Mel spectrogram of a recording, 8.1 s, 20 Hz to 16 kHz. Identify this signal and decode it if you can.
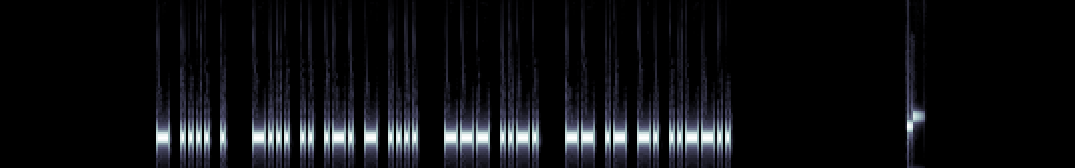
Morse code, heard as a keyed tone, about 37 wpm, 700 Hz. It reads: THE BIRTH OF MAN?
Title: Sentences from Top 1000 Words - Review Part 5 - 40wpm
